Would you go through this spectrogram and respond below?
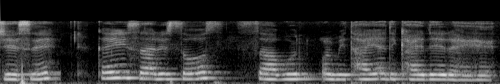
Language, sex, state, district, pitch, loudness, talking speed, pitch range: Hindi, female, Arunachal Pradesh, Papum Pare, 240 Hz, -18 LUFS, 130 wpm, 230-255 Hz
